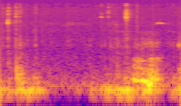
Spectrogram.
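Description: Soft, scattered clicks of typing on a computer keyboard, faint and close, with a few louder thuds near the end.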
